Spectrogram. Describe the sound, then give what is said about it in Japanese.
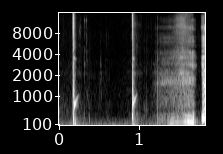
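A voice imitates the LINE app's message notification sound with two quick mouth pops spaced under a second apart, followed by a brief burst of voiced, sing-song vocalizing. “そのおじさん見てたら LINE が来れんだよつってなんで LINE 帰ってこねえのかなつってでずっとあの LINE のあの通知音の音真似してるんですよ”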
